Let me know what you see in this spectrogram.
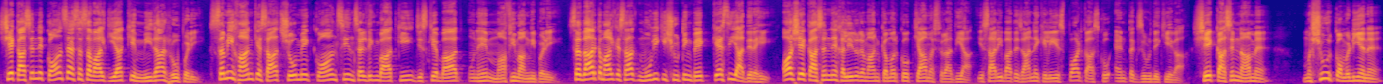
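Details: Adult male host; Ordinary speech.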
